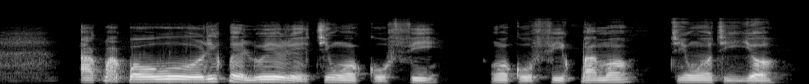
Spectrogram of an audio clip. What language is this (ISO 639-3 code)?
yor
